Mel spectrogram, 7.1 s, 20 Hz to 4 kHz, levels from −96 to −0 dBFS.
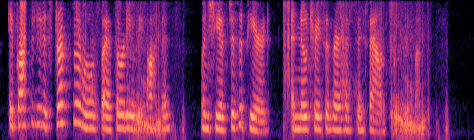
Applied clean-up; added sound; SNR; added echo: neural mask model RNNoise.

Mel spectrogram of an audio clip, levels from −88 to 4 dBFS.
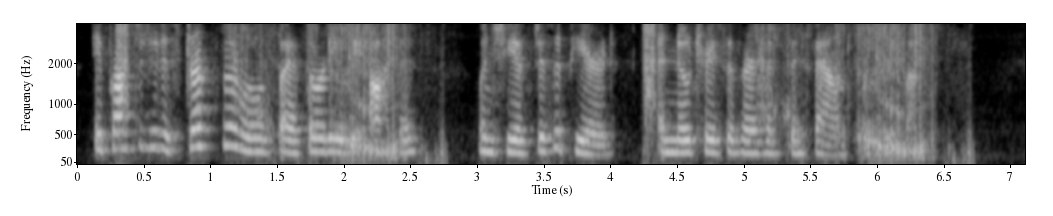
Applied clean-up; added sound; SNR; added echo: none; Packing tape, duct tape; 9 dB; none.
